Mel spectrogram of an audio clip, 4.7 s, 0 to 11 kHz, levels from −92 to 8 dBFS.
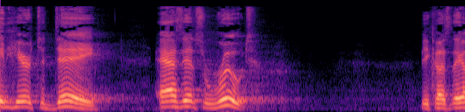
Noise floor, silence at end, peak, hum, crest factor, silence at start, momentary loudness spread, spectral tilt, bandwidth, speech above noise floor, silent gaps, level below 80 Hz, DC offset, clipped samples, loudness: -65 dBFS; 0 s; 0 dBFS; none; 18 dB; 0 s; 12 LU; -6 dB/octave; 9.4 kHz; 50 dB; none; -62 dBFS; under 0.1%; under 0.1%; -16 LUFS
